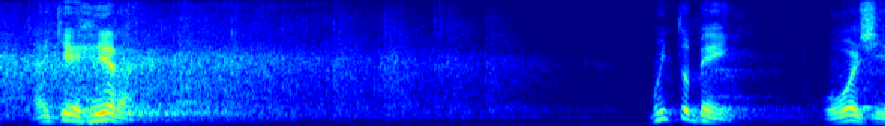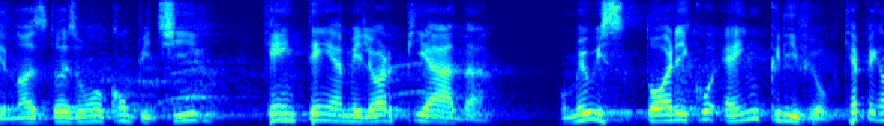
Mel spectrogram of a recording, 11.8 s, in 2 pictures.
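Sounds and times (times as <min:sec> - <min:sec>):
audience applause for a joke competition: 0:00.0 - 0:03.5
speech: 0:00.2 - 0:01.1, 0:04.4 - 0:11.7.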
